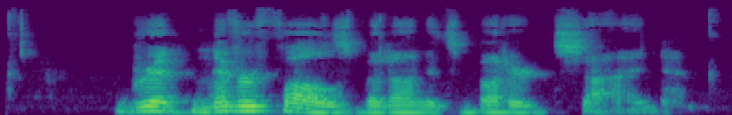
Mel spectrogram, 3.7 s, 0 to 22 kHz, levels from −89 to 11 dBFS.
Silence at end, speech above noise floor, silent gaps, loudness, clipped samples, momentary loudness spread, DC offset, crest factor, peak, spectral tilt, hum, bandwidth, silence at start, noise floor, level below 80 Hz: 0.25 s; 33 dB; none; -18 LUFS; under 0.1%; 15 LU; under 0.1%; 18 dB; 0 dBFS; -6 dB/octave; none; 14.5 kHz; 0.6 s; -51 dBFS; -58 dBFS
